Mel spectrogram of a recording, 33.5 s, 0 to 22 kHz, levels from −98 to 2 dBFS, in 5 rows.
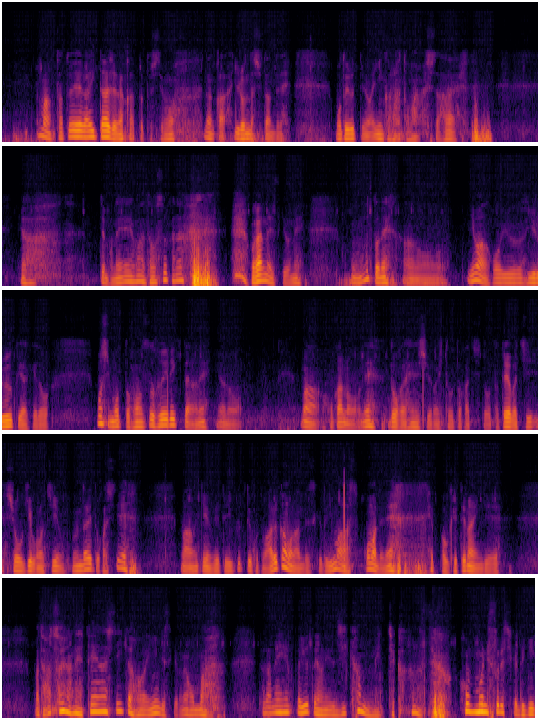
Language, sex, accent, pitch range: Japanese, male, native, 105-140 Hz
